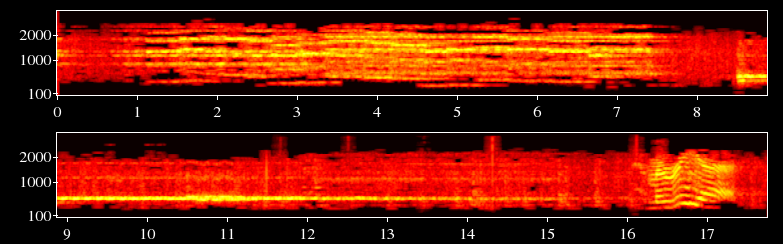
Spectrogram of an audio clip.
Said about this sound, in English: Playing that cool music over and over.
